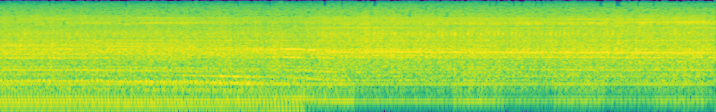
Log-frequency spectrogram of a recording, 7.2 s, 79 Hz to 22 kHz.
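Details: Mercedes SLK 32 AMG engine, noise louder from 40°C: steady double-beat "dadum dadum" rattle, separate from the quick ticking, speeding up with RPM and disappearing above a certain RPM; cause not pinned down.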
